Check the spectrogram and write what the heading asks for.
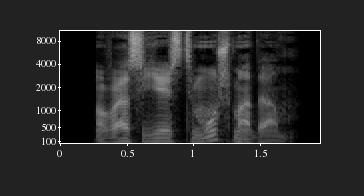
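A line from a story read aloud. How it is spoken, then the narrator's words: Calm reminder. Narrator (Russian): спокойно напомнил я де Тарант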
